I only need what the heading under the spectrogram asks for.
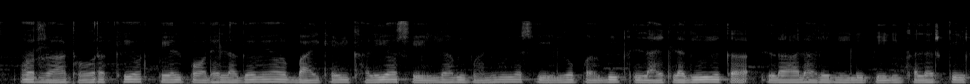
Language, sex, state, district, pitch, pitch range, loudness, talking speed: Hindi, male, Uttar Pradesh, Etah, 105 Hz, 100-110 Hz, -34 LUFS, 220 wpm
